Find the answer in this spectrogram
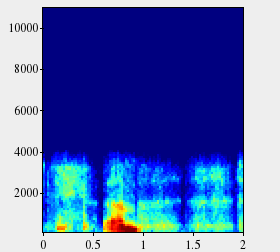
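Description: A man's voice over a telephone line: a breath in, one hesitant "um", then faint breathing before he speaks again.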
